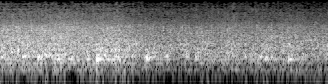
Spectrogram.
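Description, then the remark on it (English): A crystal-clear mountain stream in Harriepool ripples and babbles steadily, a continuous bright rush of flowing water with no voices or other sounds. “It's a lovely mountain stream in Harriepool. Crystal clear water.”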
